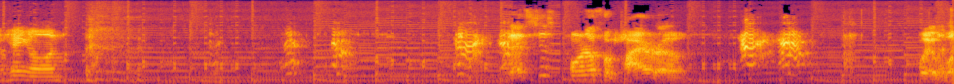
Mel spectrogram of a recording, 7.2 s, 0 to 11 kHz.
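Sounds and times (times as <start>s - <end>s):
speech: 0.1s - 0.7s, 3.8s - 5.3s, 6.9s - 7.1s
dog barking and yipping: 2.1s - 2.8s, 3.4s - 4.0s, 5.6s - 6.2s.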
